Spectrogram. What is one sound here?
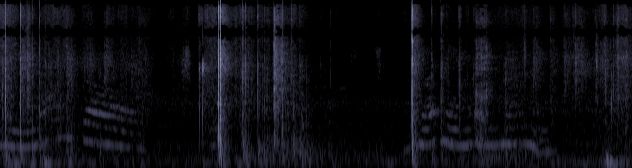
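Cats scuffle and rustle on crinkly fabric nearby.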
